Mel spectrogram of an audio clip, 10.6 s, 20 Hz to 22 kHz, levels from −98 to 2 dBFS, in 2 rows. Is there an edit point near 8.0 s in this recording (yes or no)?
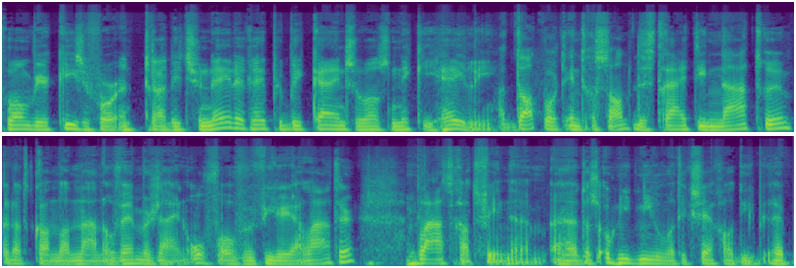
yes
